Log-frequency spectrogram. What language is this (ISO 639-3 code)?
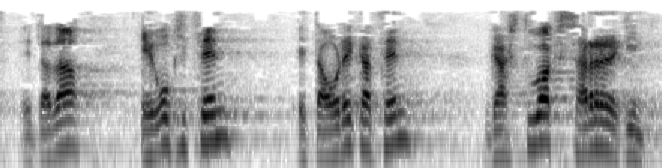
eus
